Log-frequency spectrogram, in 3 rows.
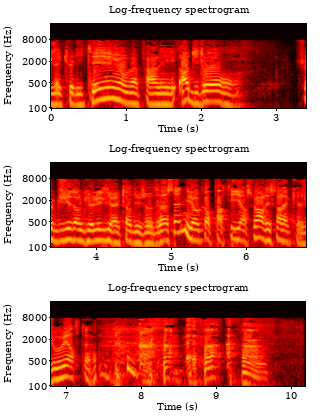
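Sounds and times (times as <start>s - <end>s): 
speech: 0.0s - 2.7s, 3.3s - 9.8s
person coughing harshly: 7.7s - 9.7s.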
